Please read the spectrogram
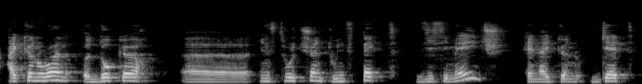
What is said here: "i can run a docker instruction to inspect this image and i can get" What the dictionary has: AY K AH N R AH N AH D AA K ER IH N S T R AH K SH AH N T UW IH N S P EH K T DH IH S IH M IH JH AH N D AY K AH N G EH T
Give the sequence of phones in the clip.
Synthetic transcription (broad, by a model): AY K AH N W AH N AH D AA K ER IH N S T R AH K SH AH N T UW IH N S P EH K T DH IH S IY M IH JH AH N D AY K AH N G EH T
